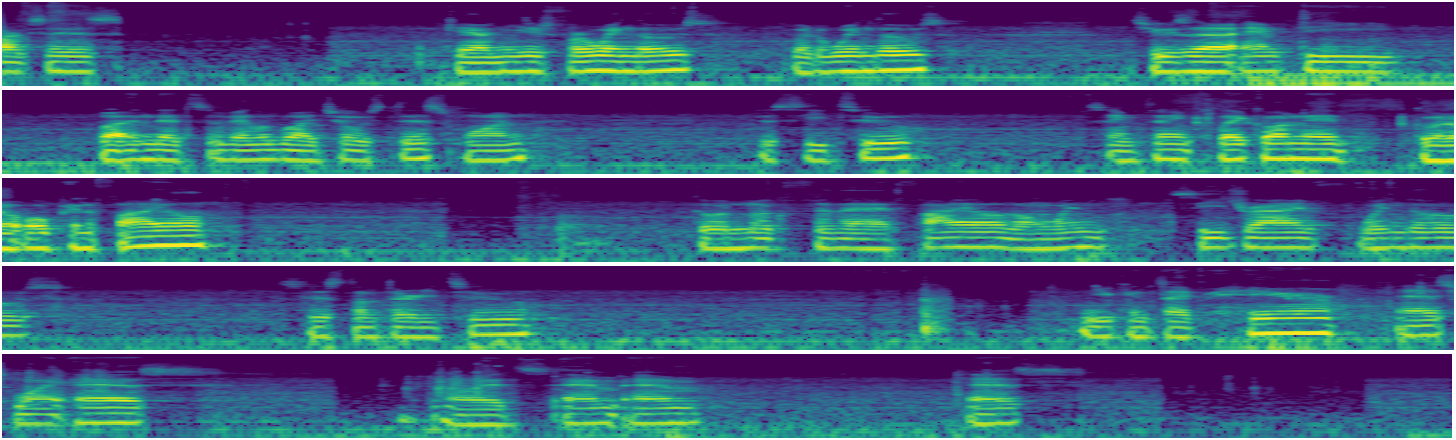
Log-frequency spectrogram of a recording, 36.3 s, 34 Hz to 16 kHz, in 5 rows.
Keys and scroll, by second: 28.5-29.8 typing, 31.0-32.1 typing, 33.6-35.2 typing.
